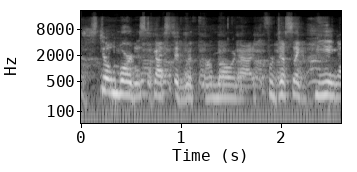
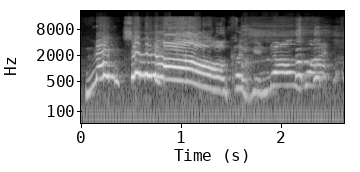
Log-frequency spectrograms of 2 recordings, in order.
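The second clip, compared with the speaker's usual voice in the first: even higher and louder slow yell with a laughing, crying break; acted shout breaking toward tears; 9 semitones higher, 7 dB louder, slower than usual. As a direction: push past the first shout, voice cracking. Acted quarrel, near tears.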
